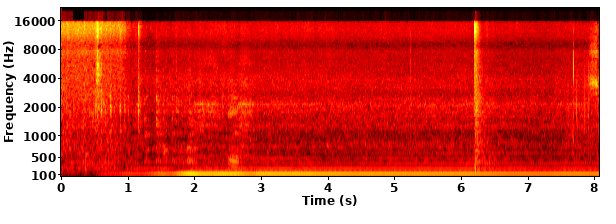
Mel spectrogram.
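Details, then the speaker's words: Top-load washer on medium load after filling: steady low motor hum with no agitation rhythm, agitator not moving; broken motor coupler slipping, to be replaced. "once it fills up you'll hear the motor turning on but you won't see anything going on inside of the washing machine itself"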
